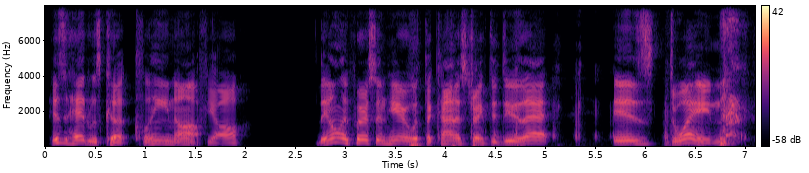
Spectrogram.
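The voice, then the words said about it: Cowboy character accent. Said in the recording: “that's actually probably what the bad cowboy would say ... let's say he's doing this accent”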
